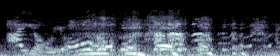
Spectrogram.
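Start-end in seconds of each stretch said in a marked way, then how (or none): 0.1-1.2 slow, higher mock grunt through a laugh; one-up your friend's groan, laughing; competitive grunt. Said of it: "then I'm just like".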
